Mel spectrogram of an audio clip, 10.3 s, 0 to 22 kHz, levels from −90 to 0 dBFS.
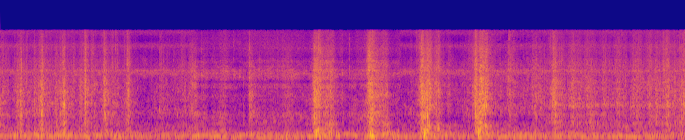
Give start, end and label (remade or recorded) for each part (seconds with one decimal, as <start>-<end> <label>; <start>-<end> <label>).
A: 0.0-2.9 recorded; 2.9-6.0 remade; 6.0-10.3 recorded

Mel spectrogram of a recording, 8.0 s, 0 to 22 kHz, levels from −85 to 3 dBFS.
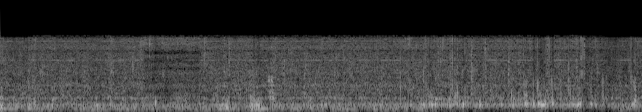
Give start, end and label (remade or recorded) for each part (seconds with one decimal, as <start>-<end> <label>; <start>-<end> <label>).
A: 0.0-1.8 recorded; 1.8-2.5 remade; 2.5-8.0 recorded

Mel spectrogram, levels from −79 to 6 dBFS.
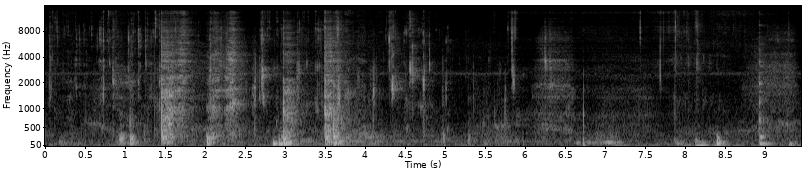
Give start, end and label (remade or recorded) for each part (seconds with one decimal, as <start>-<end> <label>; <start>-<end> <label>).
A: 0.0-5.8 recorded; 5.8-7.9 remade; 7.9-9.5 recorded

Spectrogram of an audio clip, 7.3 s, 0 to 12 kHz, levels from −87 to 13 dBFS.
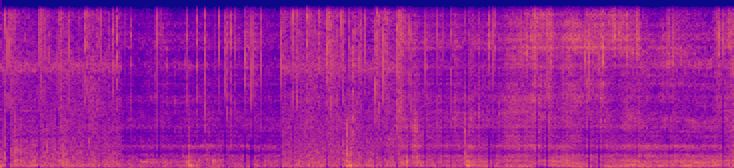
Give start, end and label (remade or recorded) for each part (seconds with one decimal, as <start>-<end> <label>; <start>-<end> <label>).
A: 0.0-1.2 recorded; 1.2-2.8 remade; 2.8-4.0 recorded; 4.0-7.3 remade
